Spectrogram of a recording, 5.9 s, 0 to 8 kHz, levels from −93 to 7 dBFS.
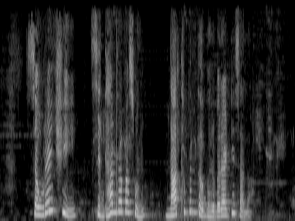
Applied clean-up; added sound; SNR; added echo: neural separator model SepFormer DNS4.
